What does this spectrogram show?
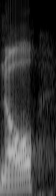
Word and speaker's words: NUL: N UL pronounced null is just the null terminator back/z.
